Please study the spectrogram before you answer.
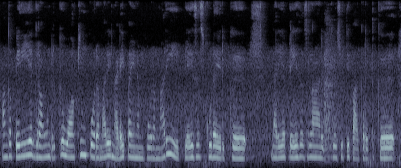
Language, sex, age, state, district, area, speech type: Tamil, female, 18-30, Tamil Nadu, Krishnagiri, rural, spontaneous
